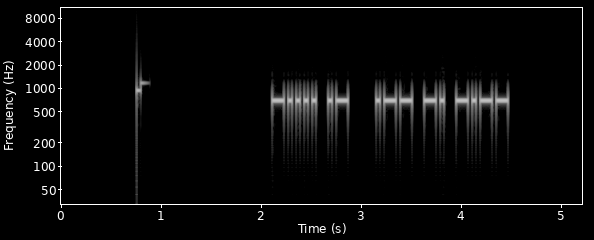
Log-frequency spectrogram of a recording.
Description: Morse code, heard as a keyed tone, about 30 wpm, 700 Hz. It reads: 6A WNY
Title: Field Day Exchanges Encore - 30wpm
